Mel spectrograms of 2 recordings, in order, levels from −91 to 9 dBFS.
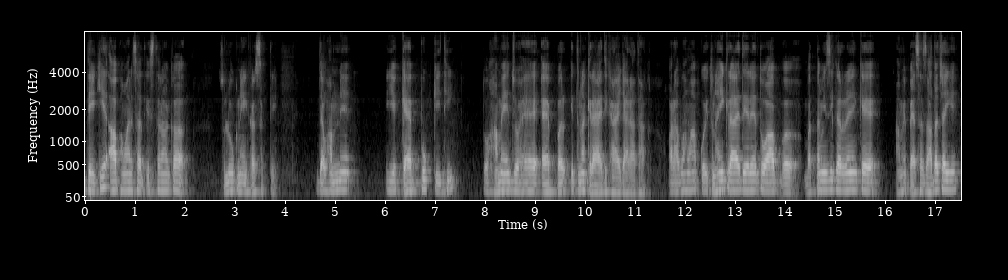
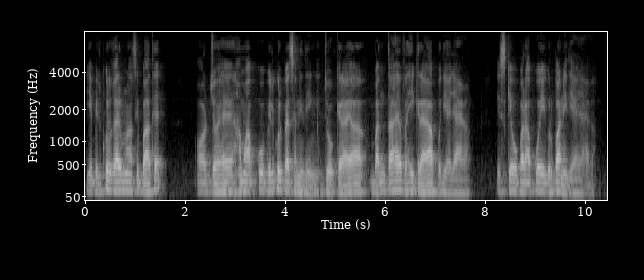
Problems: none marked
